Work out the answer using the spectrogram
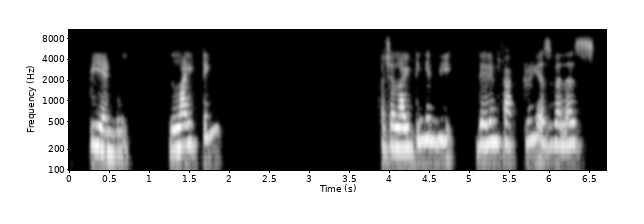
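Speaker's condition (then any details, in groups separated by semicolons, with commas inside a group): No condition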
